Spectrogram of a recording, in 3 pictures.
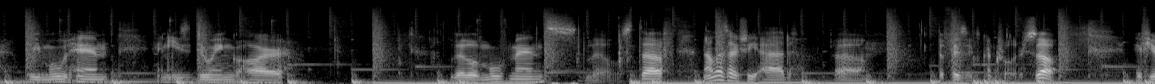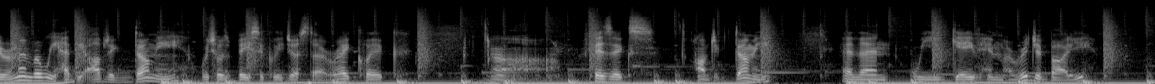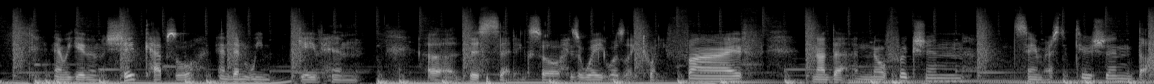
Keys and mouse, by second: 0.6 s, 1.6 d, 2.7 w, 4.7 s, 8.6 click, 10.4 click, 11.9 click, 14.0 click, 14.4 right click, 20.0 click, 20.9 click, 22.7 click, 24.2 click.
